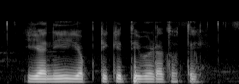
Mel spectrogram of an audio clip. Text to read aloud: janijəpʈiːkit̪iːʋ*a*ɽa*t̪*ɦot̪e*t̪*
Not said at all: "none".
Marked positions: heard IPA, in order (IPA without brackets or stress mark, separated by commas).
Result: e, t̪, none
